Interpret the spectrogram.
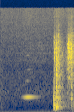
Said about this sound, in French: Elle ouvre une porte, ils entrent.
